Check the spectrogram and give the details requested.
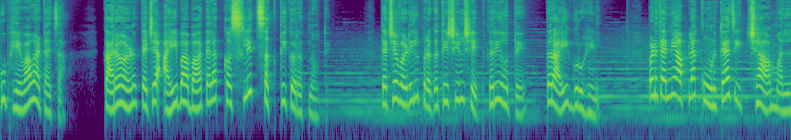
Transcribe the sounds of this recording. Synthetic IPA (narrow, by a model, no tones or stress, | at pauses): kʰuːbɦeʋaʋaʈajt͡sa̰ | kaɾəɳt̪jat͡ɕeʔaibabat̪jalakəsliːt͡sɕəkt̪iːkəɾət̪nəɦt̪e̥t̪jat͡ɕeʋəɽiːlpɾəɡət̪iɕiːlɕet̪kəɾiːɦot̪e | t̪əɾaiːɡɾuɦiɽ̃ḭːpəɳt̪janːiːapljakoɳt̪jat͡sitːɕʰaməlː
